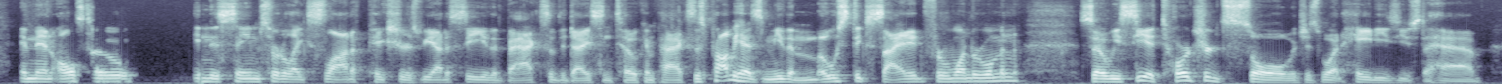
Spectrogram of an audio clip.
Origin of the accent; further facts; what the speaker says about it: United States; I'm an American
